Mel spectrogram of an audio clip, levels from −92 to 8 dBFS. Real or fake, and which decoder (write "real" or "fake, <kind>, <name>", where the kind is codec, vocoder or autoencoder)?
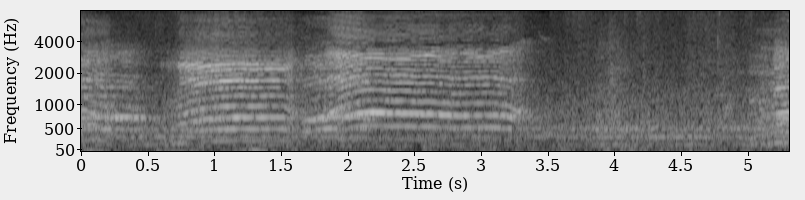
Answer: real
